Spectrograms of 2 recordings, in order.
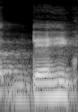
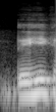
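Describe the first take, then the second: First: Said in the usual way. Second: देहिक said "dehik", with a close e; narrow "de" start. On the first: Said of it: "होगा". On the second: Shown as a demonstration. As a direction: start देहिक on "de" rather than "dai". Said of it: "नहीं होगा".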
